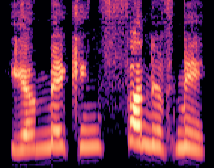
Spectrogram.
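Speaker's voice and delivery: high, wounded whine; hurt, near-crying squeal; tearful. Acted. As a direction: accuse them as tears well up. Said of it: "silver tears welling rapidly".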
